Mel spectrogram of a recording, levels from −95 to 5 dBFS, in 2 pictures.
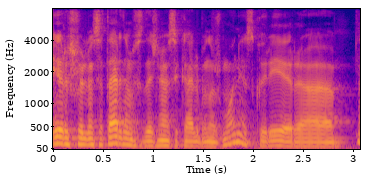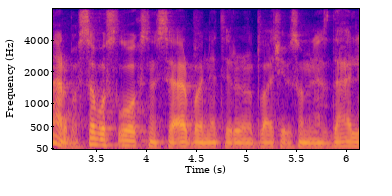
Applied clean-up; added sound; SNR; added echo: none; none; none; none.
